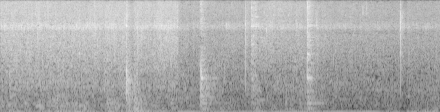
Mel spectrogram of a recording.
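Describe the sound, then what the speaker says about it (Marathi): Chopped onion fries in hot oil for a vegetable biryani base, with a constant hissing sizzle and several distinct clacks and scrapes as it is stirred, sounding close and fairly loud. "आता त्यामध्ये आपण कांदा चांगला शिजवून घेऊयात कांदा आपल्याला आता पूर्णपणे शिजवून घ्यायचा आहे"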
